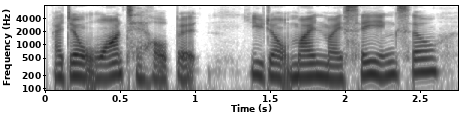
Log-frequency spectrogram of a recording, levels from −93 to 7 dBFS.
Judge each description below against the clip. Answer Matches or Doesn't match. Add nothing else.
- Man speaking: Doesn't match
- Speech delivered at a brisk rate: Matches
